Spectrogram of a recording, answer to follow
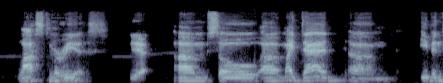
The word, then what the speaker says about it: Lasmarias: gage middle school no no no posted we pronounce last Maria's yeah so my dad even spells it where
